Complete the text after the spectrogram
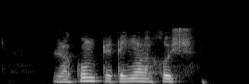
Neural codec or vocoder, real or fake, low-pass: codec, 24 kHz, 0.9 kbps, WavTokenizer, medium speech release version 1; fake; 5.4 kHz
